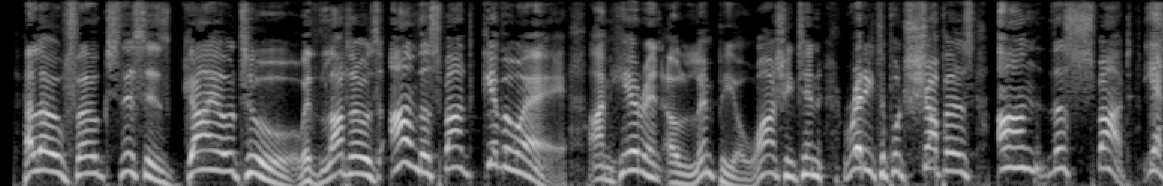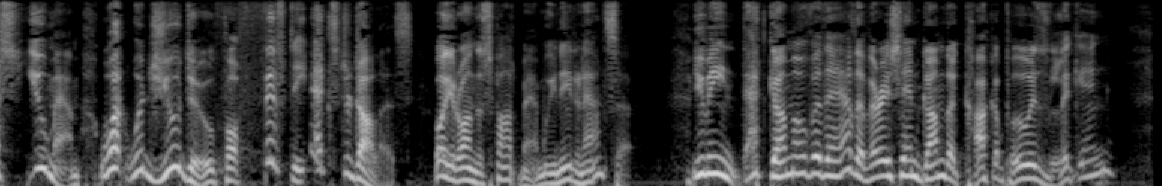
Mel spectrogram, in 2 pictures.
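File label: BRITISH COMMERCIAL ANNOUNCER; commercials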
